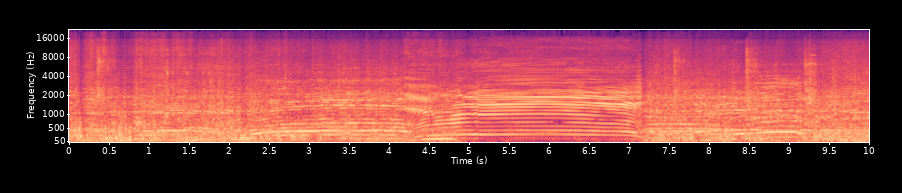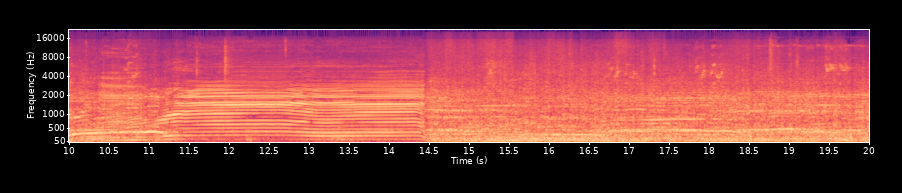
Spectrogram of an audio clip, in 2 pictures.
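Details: Cattle lowing: shorter bent moos open the stretch, then two long, steady, strongly harmonic bellows, each lasting about two seconds, stand out from a continuous background of further mooing.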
